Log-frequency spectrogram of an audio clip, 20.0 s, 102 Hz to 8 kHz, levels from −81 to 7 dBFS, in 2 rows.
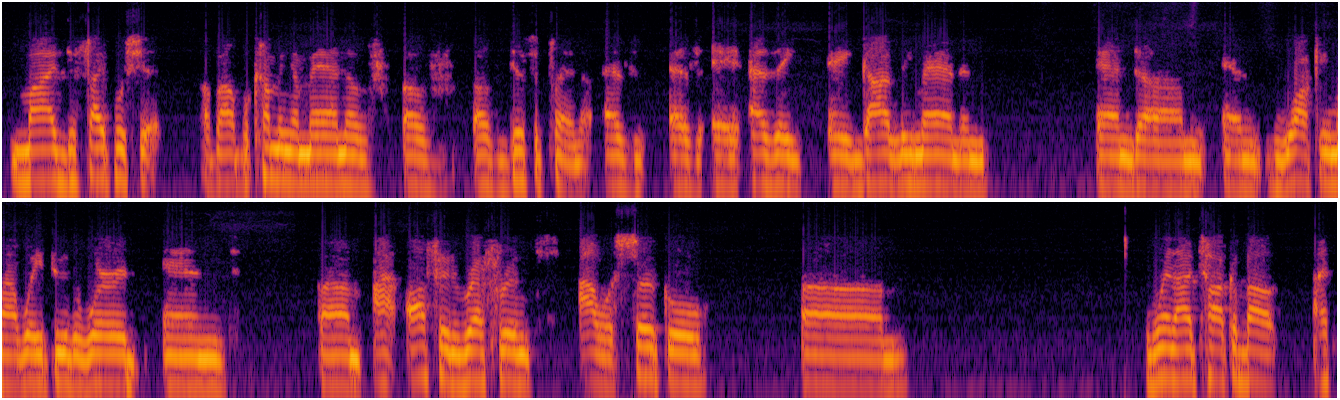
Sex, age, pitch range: male, 40-59, 125-145 Hz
